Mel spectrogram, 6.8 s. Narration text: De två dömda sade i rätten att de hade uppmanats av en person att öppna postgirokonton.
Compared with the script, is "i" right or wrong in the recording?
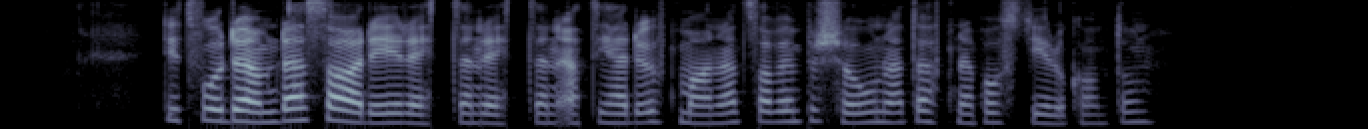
right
